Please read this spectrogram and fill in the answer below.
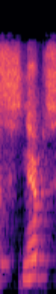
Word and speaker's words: SNP: SNP, if people talk about SNPs, it's pronounced SNPs, but it's S as in Sam, N as in Nancy, P as in Paul.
